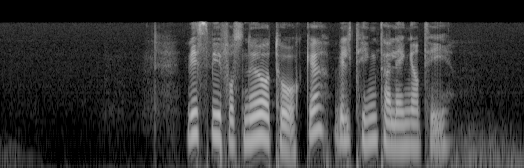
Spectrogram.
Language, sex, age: Norwegian, female, 39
